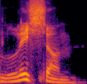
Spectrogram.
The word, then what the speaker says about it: listen: It's you on listen. Could you spell that?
